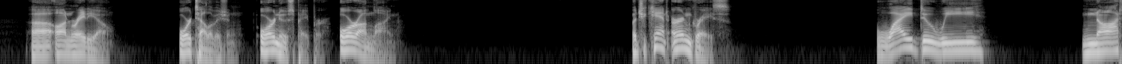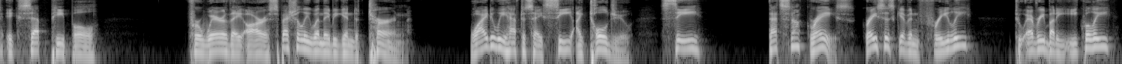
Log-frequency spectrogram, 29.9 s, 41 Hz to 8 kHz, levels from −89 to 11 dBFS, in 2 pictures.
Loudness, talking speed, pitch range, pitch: -16 LUFS, 100 wpm, 90-135 Hz, 110 Hz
